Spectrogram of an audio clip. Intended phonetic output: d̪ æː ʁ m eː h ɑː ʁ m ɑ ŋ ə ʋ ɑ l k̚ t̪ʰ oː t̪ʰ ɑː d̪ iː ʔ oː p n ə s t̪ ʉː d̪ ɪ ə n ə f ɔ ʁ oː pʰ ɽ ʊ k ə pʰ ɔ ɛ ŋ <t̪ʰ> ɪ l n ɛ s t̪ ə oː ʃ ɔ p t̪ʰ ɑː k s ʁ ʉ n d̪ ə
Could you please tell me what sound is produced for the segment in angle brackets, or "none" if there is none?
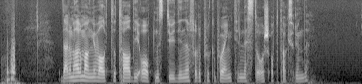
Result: t̪ʰ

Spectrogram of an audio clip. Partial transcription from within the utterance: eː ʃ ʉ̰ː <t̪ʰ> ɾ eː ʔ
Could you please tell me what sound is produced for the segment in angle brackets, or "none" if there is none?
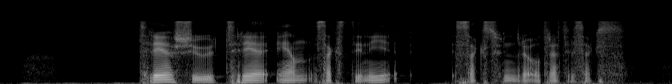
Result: t̪ʰ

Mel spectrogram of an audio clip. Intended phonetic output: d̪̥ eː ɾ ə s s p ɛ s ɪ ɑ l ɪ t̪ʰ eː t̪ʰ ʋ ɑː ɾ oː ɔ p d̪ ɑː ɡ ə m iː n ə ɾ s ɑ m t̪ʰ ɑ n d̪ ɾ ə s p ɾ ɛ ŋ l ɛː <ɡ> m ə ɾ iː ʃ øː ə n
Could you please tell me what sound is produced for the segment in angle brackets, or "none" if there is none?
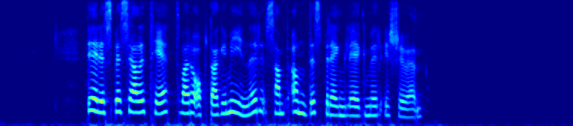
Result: ɡ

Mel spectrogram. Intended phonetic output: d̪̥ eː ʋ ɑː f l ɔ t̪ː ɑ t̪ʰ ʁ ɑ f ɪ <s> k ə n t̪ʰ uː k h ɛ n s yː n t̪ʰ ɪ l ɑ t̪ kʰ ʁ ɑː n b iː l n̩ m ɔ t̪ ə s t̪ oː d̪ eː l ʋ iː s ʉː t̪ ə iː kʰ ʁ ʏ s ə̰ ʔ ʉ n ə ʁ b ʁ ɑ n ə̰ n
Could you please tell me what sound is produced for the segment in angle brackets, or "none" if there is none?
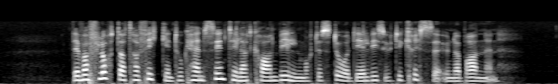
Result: none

